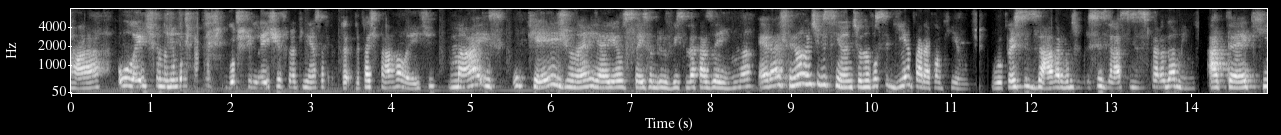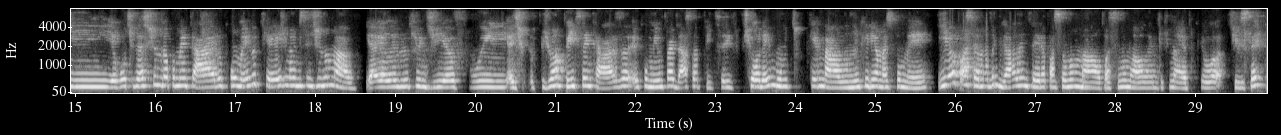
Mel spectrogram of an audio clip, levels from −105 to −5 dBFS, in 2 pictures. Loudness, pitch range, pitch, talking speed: -21 LUFS, 210-255 Hz, 230 Hz, 215 wpm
